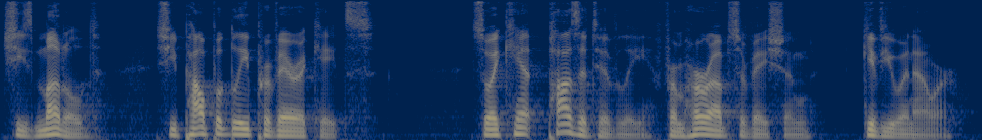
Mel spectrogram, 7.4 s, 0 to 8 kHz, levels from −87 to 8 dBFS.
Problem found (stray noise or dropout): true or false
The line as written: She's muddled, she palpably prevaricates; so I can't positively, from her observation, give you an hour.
false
